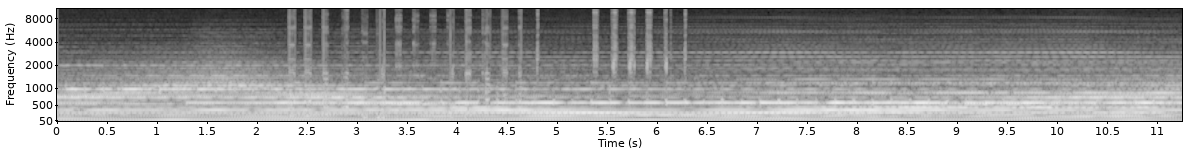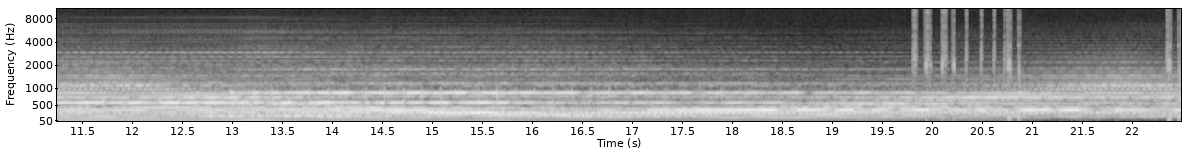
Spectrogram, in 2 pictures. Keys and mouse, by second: 0.5 i, 1.4 click, 2.3-6.7 drag, 7.2-7.6 drag, 8.4 g, 9.7 Escape, 11.1 a, 12.9-14.1 drag, 14.1 g, 15.9-22.4 shift+drag, 15.9 typing.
